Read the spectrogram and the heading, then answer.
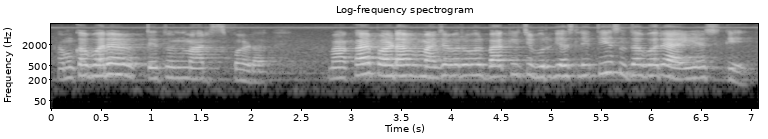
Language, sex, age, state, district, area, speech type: Goan Konkani, female, 30-45, Goa, Pernem, rural, spontaneous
